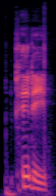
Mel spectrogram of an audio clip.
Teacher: The flap in the middle of pity. Pity. Yeah, it's pretty prominent.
